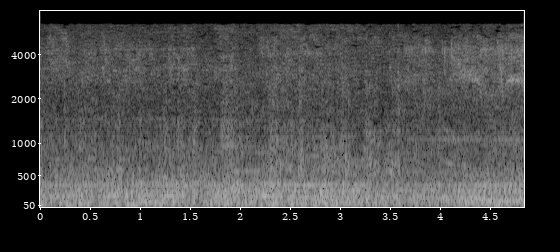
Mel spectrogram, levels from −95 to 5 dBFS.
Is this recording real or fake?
real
